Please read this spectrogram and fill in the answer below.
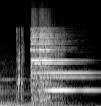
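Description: Closing of a song: the backing music thins out, then a bell-like tone is struck about half a second in and rings, dying away.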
